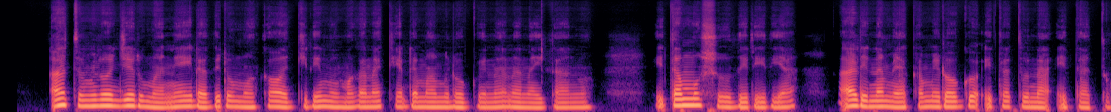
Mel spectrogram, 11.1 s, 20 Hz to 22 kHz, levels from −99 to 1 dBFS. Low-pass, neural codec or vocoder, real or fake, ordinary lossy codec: none; codec, 44.1 kHz, 7.8 kbps, Pupu-Codec; fake; none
